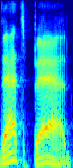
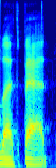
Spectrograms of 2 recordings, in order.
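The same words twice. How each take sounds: First: It sounds impressed and admiring. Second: It sounds disappointed and disapproving. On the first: Something is really good. "bad as in like bad like good" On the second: Something is actually bad. "not bad as in like"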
